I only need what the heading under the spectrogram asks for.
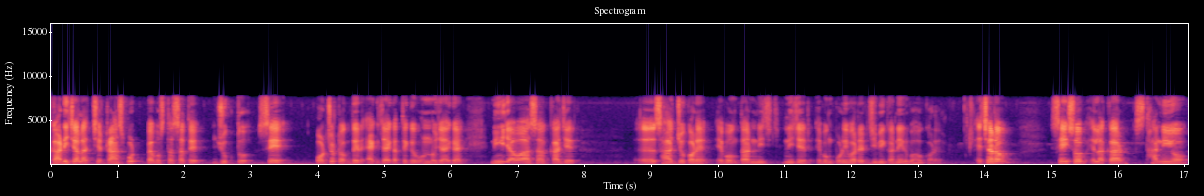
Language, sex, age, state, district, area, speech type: Bengali, male, 45-60, West Bengal, Paschim Bardhaman, urban, spontaneous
